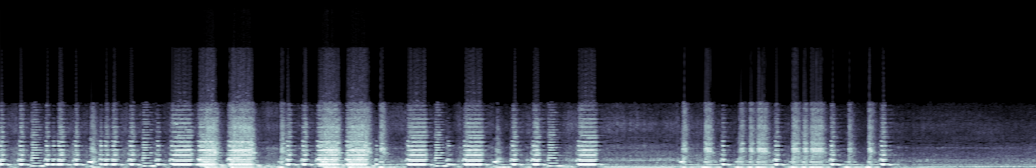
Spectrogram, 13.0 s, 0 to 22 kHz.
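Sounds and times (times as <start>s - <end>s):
musical bus air horn: 0.0s - 7.7s, 8.4s - 11.4s.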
